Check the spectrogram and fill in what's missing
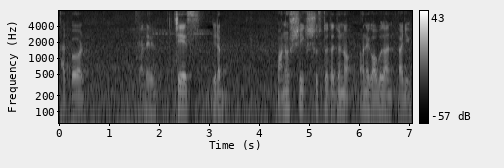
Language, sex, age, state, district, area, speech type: Bengali, male, 18-30, West Bengal, Kolkata, urban, spontaneous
